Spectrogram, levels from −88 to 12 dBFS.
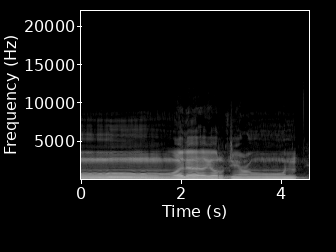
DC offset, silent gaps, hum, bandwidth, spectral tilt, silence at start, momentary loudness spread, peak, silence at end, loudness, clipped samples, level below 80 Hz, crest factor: under 0.1%; none; none; 7.4 kHz; -8.5 dB/octave; 0 s; 5 LU; -16 dBFS; 0.1 s; -28 LUFS; under 0.1%; -72 dBFS; 12 dB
